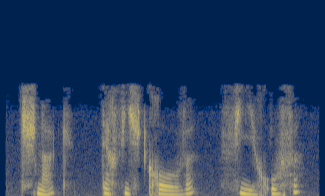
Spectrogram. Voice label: "schneck", Bas Rhin; medecine; vagin

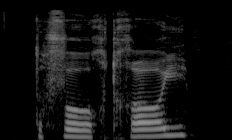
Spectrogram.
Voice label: "vortraa", alsace

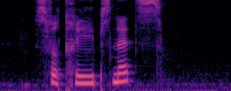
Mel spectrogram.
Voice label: "vertriebsnetz", alsace; le circuit du livre

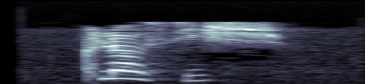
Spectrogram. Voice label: "klassisch", Bas Rhin; vin; classique

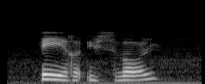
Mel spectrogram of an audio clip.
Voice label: "beere", Bas Rhin; vin; grains nobles

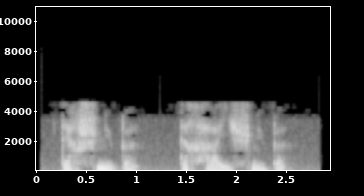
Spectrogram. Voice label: "schnuppe", Bas Rhin; medecine; rhume

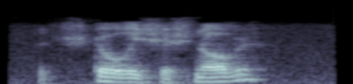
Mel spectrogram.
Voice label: "storicheschnawwel", alsace

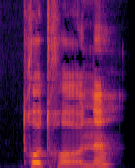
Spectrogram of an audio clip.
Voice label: "rotrahne", alsace

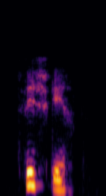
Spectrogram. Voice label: "fischgert", alsace; peche

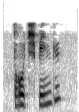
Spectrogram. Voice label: "trottspindel", Bas Rhin; vin; pressoir à vis

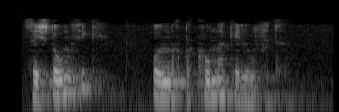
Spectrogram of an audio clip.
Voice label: "isch dumpfig", alsace; meteo

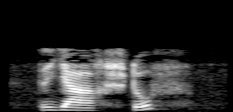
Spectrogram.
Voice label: "jarstoff", Bas Rhin; ferment; vin

